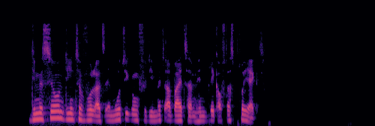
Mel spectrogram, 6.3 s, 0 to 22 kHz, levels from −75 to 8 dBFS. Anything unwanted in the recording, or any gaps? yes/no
no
